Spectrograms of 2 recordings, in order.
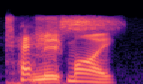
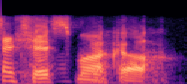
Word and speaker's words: Tessmacher: Is it Teshmike? Miss Tessmacher. Yeah, that's it.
